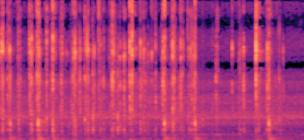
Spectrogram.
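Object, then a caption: Plastic mechanical keyboard. Fast tapping on a full-size black plastic mechanical computer keyboard with a purple backlight and hollow housing, typed with long painted fingernails and fingertips. A quick, uneven stream of short clicky keystrokes, each a low hollow thock with a bright plasticky tick, with a few louder strokes standing out. The clicks die away almost instantly.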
